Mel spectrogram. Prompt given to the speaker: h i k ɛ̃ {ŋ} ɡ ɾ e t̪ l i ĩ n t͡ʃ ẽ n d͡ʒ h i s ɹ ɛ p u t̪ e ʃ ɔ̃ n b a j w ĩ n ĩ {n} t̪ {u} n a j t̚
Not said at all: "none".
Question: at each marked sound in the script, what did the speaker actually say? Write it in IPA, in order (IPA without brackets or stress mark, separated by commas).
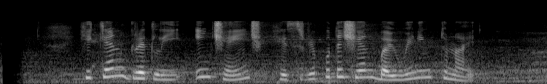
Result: n, ŋ, u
